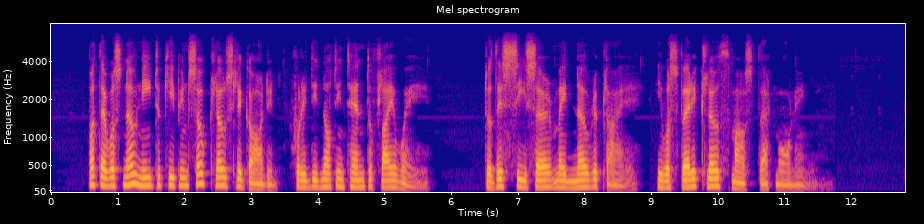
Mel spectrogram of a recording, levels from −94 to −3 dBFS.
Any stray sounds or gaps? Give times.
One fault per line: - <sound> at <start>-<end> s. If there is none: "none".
none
